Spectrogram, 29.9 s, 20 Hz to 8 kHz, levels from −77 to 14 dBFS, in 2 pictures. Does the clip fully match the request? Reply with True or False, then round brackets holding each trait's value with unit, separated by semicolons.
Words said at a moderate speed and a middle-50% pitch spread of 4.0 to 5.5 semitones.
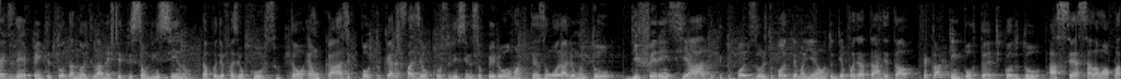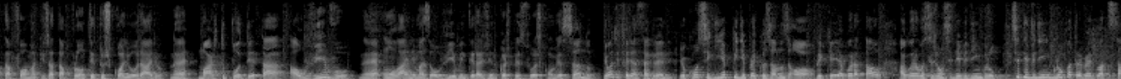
False (235 wpm; 5.1 semitones)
